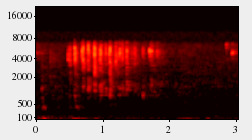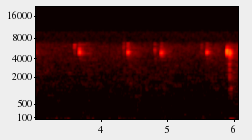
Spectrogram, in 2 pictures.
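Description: Faint computer keyboard typing: a quick run of keystrokes for a short word, then single clicks spaced out over the next few seconds.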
